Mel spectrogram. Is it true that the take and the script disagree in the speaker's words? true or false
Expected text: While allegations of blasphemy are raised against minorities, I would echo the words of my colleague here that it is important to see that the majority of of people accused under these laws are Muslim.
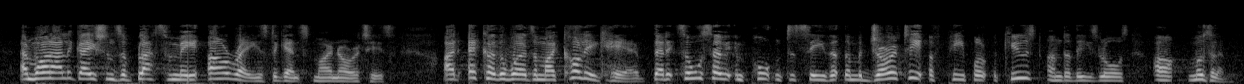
true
